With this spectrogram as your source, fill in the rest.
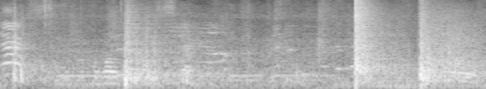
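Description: Sharp New Year firecracker bangs at a family party, about four loud nearby cracks at irregular intervals, with people talking and calling out in between.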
